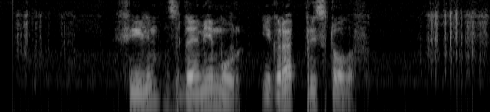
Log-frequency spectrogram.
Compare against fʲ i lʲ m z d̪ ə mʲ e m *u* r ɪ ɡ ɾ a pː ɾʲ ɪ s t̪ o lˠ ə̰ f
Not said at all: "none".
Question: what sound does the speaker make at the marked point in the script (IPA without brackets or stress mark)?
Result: u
